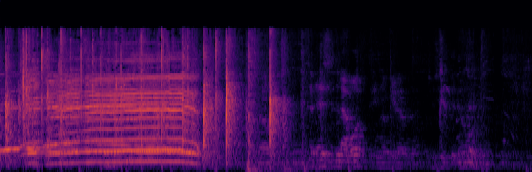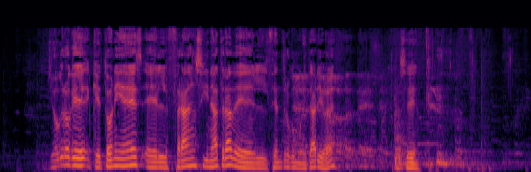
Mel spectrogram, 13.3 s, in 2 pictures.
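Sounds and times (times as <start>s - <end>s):
audience applause: 0.0s - 3.6s
speech: 7.3s - 12.3s.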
